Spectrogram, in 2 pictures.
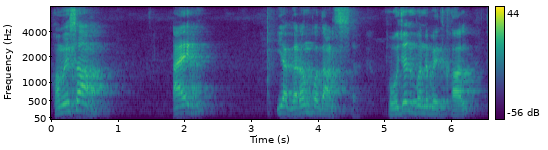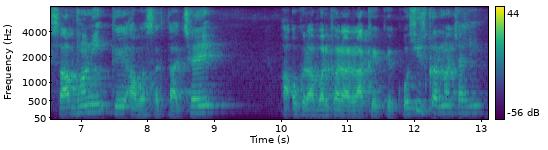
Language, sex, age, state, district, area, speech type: Maithili, male, 45-60, Bihar, Saharsa, urban, spontaneous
